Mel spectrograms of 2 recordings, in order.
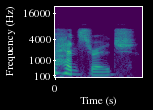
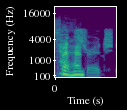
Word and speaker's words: Henstridge: Natasha Henstridge, is that how you say her last name? I can never know how to say her last name. Henstridge. – Natasha Henstridge. Henstridge.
